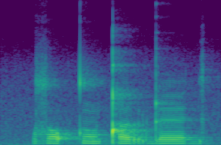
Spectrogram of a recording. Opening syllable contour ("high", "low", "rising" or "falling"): low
